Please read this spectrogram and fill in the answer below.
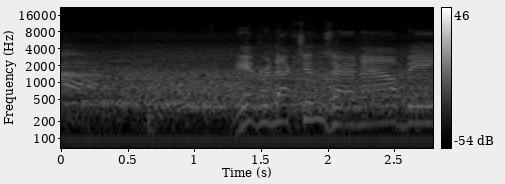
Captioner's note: crowd boos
